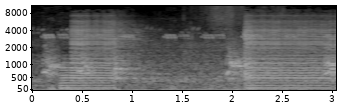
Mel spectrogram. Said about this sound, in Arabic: هذا هو بيت الحاج مرتضوي، لأدق الجرس.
